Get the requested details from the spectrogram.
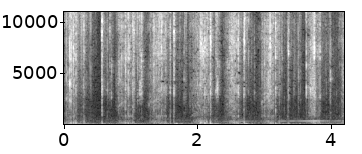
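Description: A metal utility blade scrapes a hand-held, hand-sized solid bar of dry white-yellow soap with a blue outer rim, shaving off crumbly flakes. A rapid run of crisp, crunchy scrapes and crackles with bright hissy edges sits over soft low thuds, with a faint steady tone near the end.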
